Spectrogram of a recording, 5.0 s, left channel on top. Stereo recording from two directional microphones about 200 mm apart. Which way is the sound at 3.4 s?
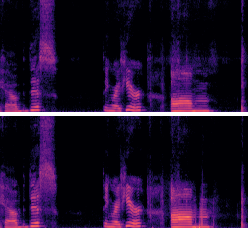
5° right (ahead or behind).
